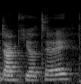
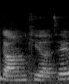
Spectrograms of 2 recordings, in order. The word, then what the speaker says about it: Don Quixote: I've discussed this book, I was pronouncing Don Quixote wrong, and pronouncing it Don Quixote. And the person I buddy read this book with, which I'll put her Instagram handle below because Lord loves her, Jessie, is Spanish speaking, and she definitely pronounced it Don Quixote, and I was like,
